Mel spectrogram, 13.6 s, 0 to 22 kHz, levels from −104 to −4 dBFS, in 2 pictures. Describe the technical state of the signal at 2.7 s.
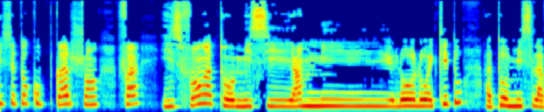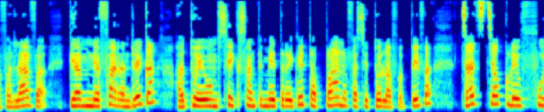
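At 2.7 s the signal is intact, with no audible fault.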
